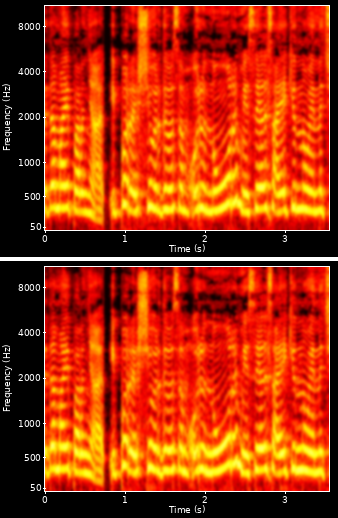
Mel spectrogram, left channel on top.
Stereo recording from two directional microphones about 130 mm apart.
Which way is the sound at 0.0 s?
25° right (ahead or behind).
